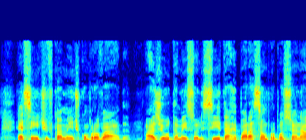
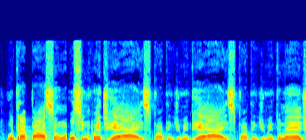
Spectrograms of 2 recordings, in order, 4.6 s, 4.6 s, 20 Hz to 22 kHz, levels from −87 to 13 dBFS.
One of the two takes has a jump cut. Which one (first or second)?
second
